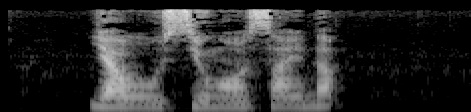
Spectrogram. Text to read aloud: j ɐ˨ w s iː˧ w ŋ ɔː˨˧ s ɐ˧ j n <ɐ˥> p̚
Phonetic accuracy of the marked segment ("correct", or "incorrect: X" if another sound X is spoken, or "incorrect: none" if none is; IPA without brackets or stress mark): correct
